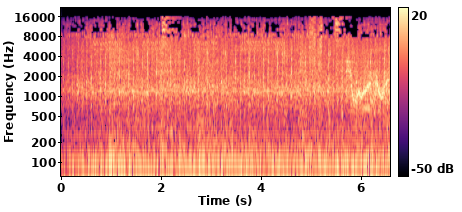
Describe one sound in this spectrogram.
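Helicopter rotors thump loudly and steadily close by.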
